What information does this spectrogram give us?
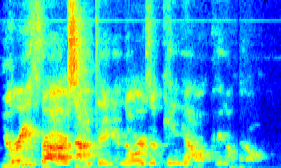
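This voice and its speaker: A woman's voice: mid-range voice, expressive, quick pace, slight background noise. A woman chatting casually on a stream in a rambling way, full of fillers and restarts. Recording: echoey room from a distant mic.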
